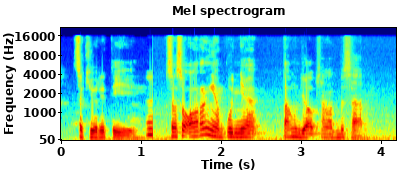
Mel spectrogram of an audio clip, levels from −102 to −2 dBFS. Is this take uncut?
no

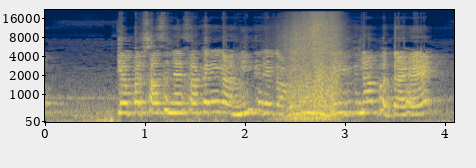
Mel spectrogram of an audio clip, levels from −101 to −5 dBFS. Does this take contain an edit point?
yes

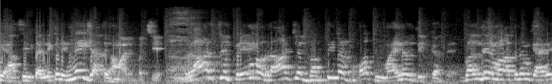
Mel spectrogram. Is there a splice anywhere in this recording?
yes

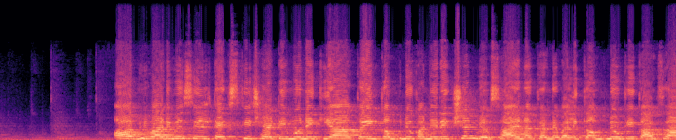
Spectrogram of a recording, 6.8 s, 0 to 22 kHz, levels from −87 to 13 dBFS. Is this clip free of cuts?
no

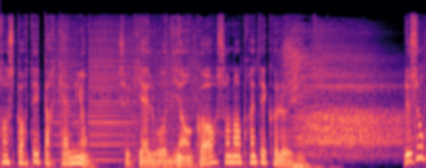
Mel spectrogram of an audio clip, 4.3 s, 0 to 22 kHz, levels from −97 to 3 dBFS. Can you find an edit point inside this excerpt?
yes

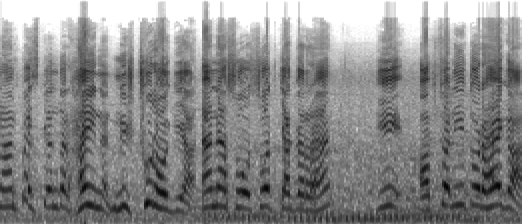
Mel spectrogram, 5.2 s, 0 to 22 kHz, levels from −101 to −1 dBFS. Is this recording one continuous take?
no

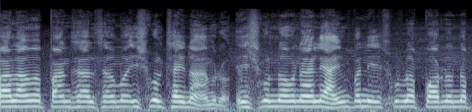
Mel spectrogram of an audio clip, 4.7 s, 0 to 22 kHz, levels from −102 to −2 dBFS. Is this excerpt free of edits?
no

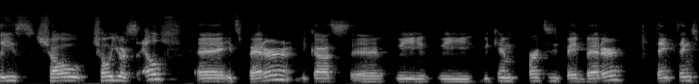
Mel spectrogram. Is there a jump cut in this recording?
yes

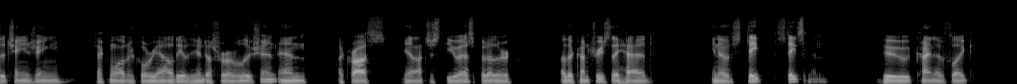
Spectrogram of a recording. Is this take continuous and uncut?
yes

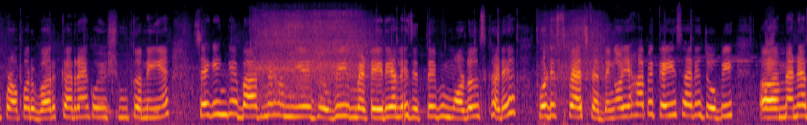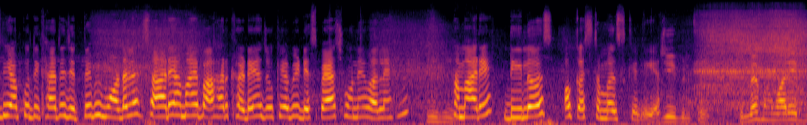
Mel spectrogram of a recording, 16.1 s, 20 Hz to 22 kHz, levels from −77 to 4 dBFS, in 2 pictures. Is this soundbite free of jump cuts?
yes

